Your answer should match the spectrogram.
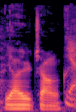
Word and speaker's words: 열정: Yeah, it pronounced a bit like 열정. – 열정. – Yeah. – like we said, it's not how it's spelt.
